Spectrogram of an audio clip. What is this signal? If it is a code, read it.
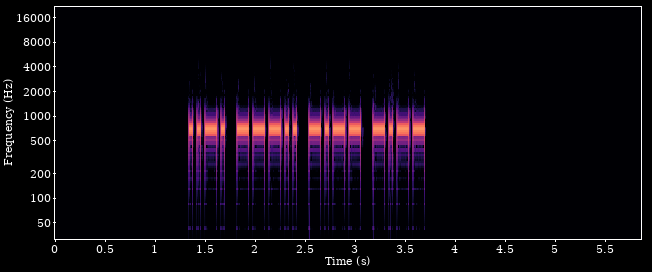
Morse code, heard as a keyed tone, about 30 wpm, 700 Hz. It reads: F8YY
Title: DXCC-100 Call Signs - 4 Characters - 30wpm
